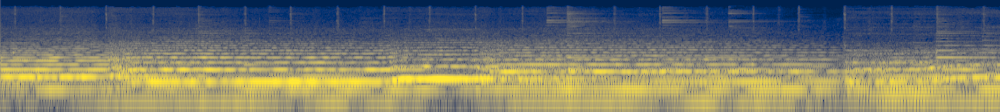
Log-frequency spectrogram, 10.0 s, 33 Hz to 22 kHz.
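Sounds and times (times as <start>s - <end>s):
music of held low tones: 0.0s - 10.0s.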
